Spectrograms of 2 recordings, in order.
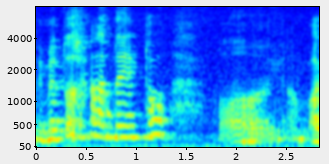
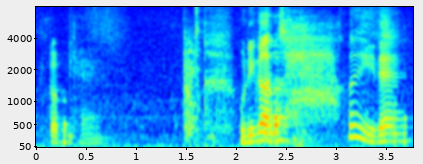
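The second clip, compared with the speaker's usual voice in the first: usual speaking voice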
